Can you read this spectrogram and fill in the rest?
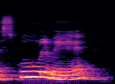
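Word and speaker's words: school: स्कूल में एच जो होता है वो साइलेंट होता है, बहुत सारे लोगों को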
